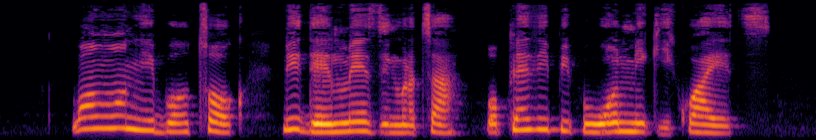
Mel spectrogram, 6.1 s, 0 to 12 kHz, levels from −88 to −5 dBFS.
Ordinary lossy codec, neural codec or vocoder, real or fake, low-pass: none; codec, 24 kHz, 0.9 kbps, WavTokenizer, medium speech release version 1; fake; 10.8 kHz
